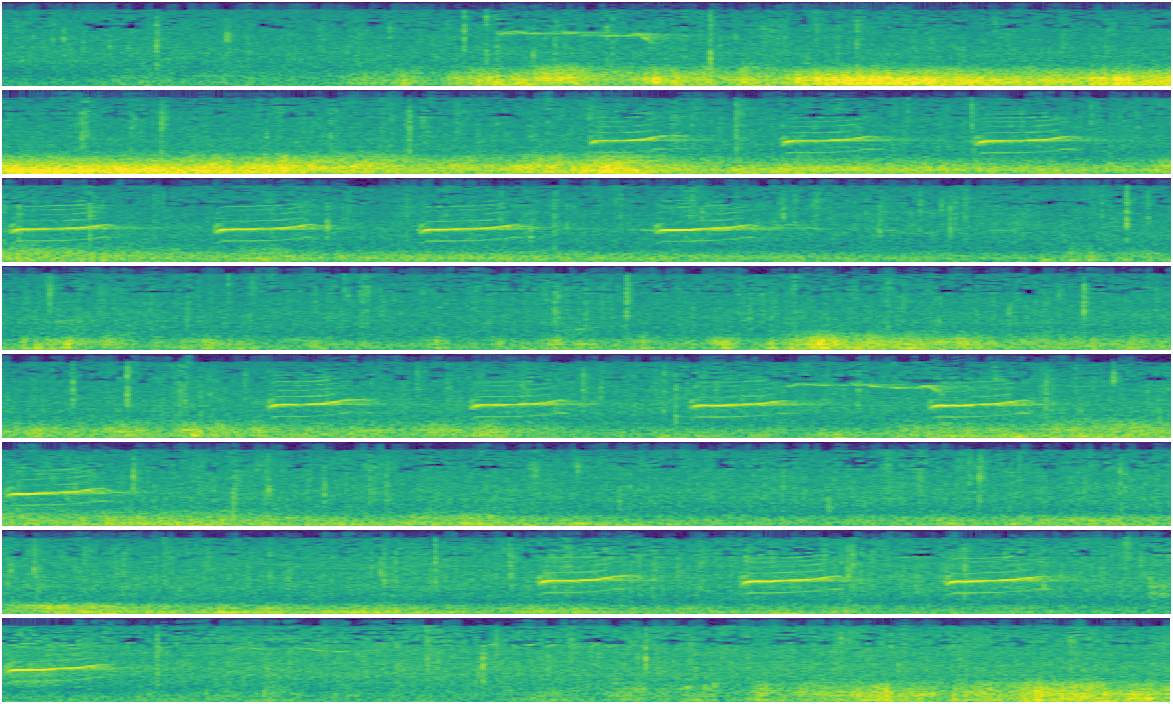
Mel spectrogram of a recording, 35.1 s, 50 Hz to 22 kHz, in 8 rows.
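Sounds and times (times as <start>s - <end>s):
steady rain: 0.0s - 35.0s
low rolling thunder: 1.2s - 32.0s, 32.6s - 35.0s
bird chirping: 18.6s - 21.4s.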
